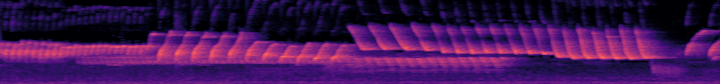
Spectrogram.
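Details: Belgian canary sings a long, unbroken run of rapid, high trills, each rolling passage shifting pitch every second or so, used to stir other canaries into singing; nothing else heard.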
